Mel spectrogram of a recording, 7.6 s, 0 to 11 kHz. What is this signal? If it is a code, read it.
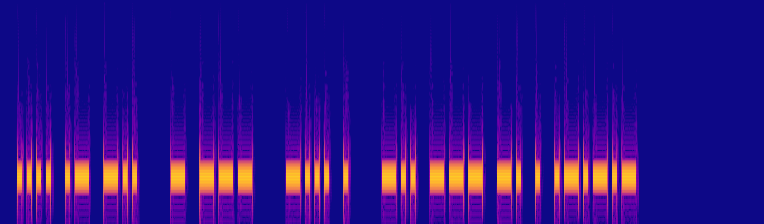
Morse code, heard as a keyed tone, about 25 wpm, 700 Hz. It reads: HAD TO BE DONE.
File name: practice / 25wpm / Sentences with 3-Word Phrases - 25wpm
